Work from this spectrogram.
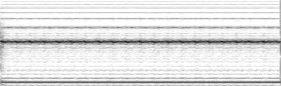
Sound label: BLOOD L, ORGAN; Keith Emerson Signature Series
